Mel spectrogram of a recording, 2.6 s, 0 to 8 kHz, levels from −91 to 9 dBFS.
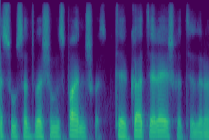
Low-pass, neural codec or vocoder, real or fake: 7.2 kHz; codec, 24 kHz, 0.9 kbps, WavTokenizer, large speech release; fake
